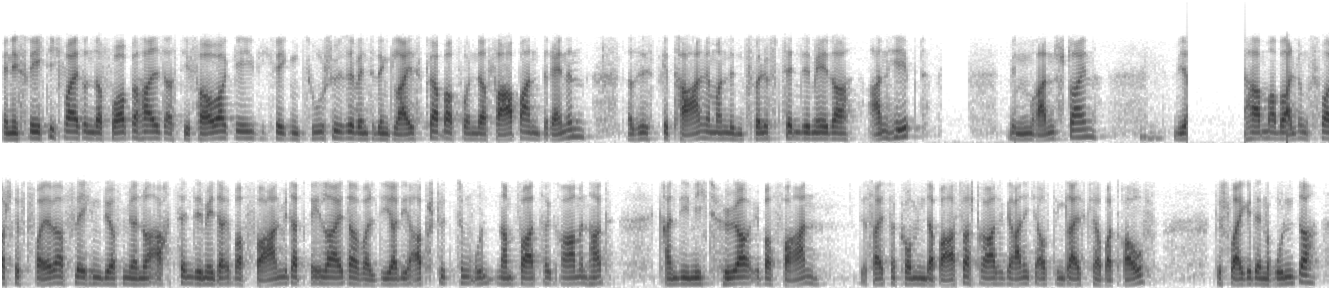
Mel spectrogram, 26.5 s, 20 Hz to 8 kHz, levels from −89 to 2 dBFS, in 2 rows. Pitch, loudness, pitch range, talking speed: 125 Hz, -25 LUFS, 120-130 Hz, 175 wpm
